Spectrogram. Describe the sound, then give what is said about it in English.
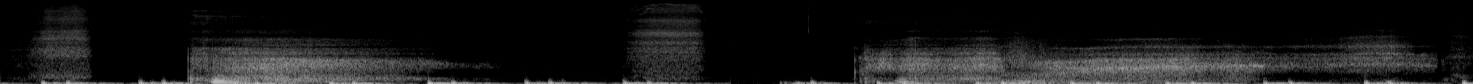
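Slow, deliberate breathing out, a few breathy exhalations of varying length, some long and drawn out, with soft low thuds in the pauses between them. “Accept my breath into your body and mind, into your heart, into your core.”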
